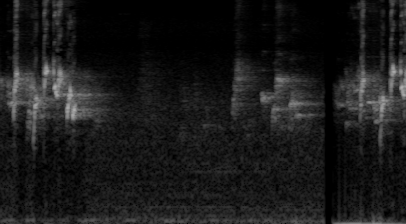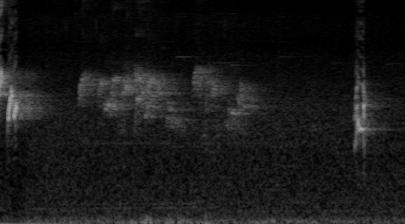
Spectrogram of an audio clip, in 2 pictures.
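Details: Caged red-whiskered bulbul song for training young birds, with loud bursts of sharp chattering notes twice, separated by softer warbled phrases, and a final sharp note.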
